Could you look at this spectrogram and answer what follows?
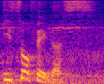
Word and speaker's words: esophagus: Because after mouth, the food will pass through esophagus. O is silent.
